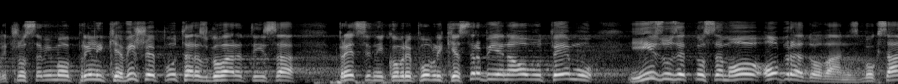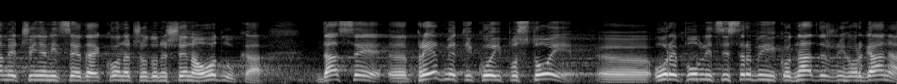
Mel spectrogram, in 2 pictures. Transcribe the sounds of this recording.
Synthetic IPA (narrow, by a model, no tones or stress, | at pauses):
lit͡ʃno̞samimaopɾiːlike̞ʋiʃe̞puːt̪aɾazɡo̞ʋaːɾat̪iːsa | pɾe̞t̪sʲje̞d̪niko̞mɾe̞publike̞sr̩bije̞nao̞ʋut̪e̞ːmu | iizuze̞t̪no̞samo̞bɾad̪o̞ʋa̰nzbo̞ɡsaːme̞t͡ʃiɲe̞nit̪se̞d̪aje̞ko̞nat͡ʃno̞d̪o̞ne̞ʃe̞nao̞d̪lˠuka̰ | d̪ase̞pɾe̞ːd̪me̞t̪iko̞jipo̞st̪o̞je̞̰ | uɾe̞publit̪sisr̩bijiko̞d̪naːd̪le̞ʒnixo̞ɾɡaːna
